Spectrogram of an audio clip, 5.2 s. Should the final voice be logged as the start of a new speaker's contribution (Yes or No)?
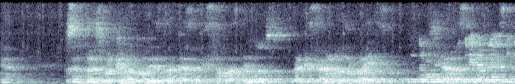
Yes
